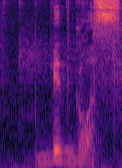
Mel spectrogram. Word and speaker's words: Bydgoszcz: Bydgoszcz. Okay, so you don't actually pronounce the seconds.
